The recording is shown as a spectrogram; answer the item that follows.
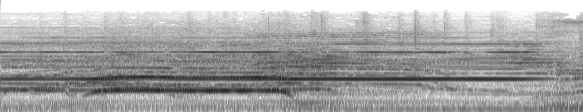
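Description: Sustained electric guitar feedback whose pitches bend up, hold and drop back down, several tones at once. It sits over a steady amplifier hum.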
